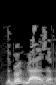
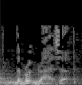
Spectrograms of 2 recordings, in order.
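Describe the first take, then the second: First: Said in the usual way. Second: Much softer, low and slow; quiet. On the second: Real, not acted. Preacher telling the congregation hard times end, hushed. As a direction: let it drop, hushed and slow. Sermon point said softly.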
